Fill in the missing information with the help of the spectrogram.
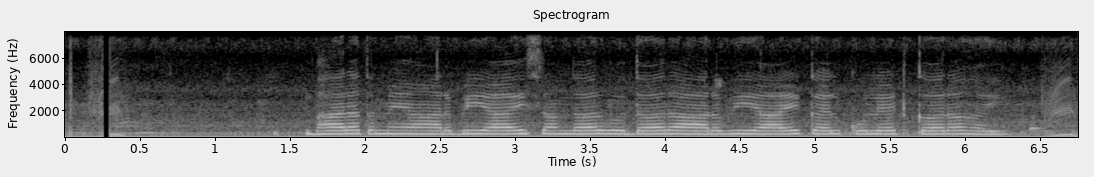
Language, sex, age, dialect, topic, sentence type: Magahi, female, 25-30, Central/Standard, agriculture, statement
